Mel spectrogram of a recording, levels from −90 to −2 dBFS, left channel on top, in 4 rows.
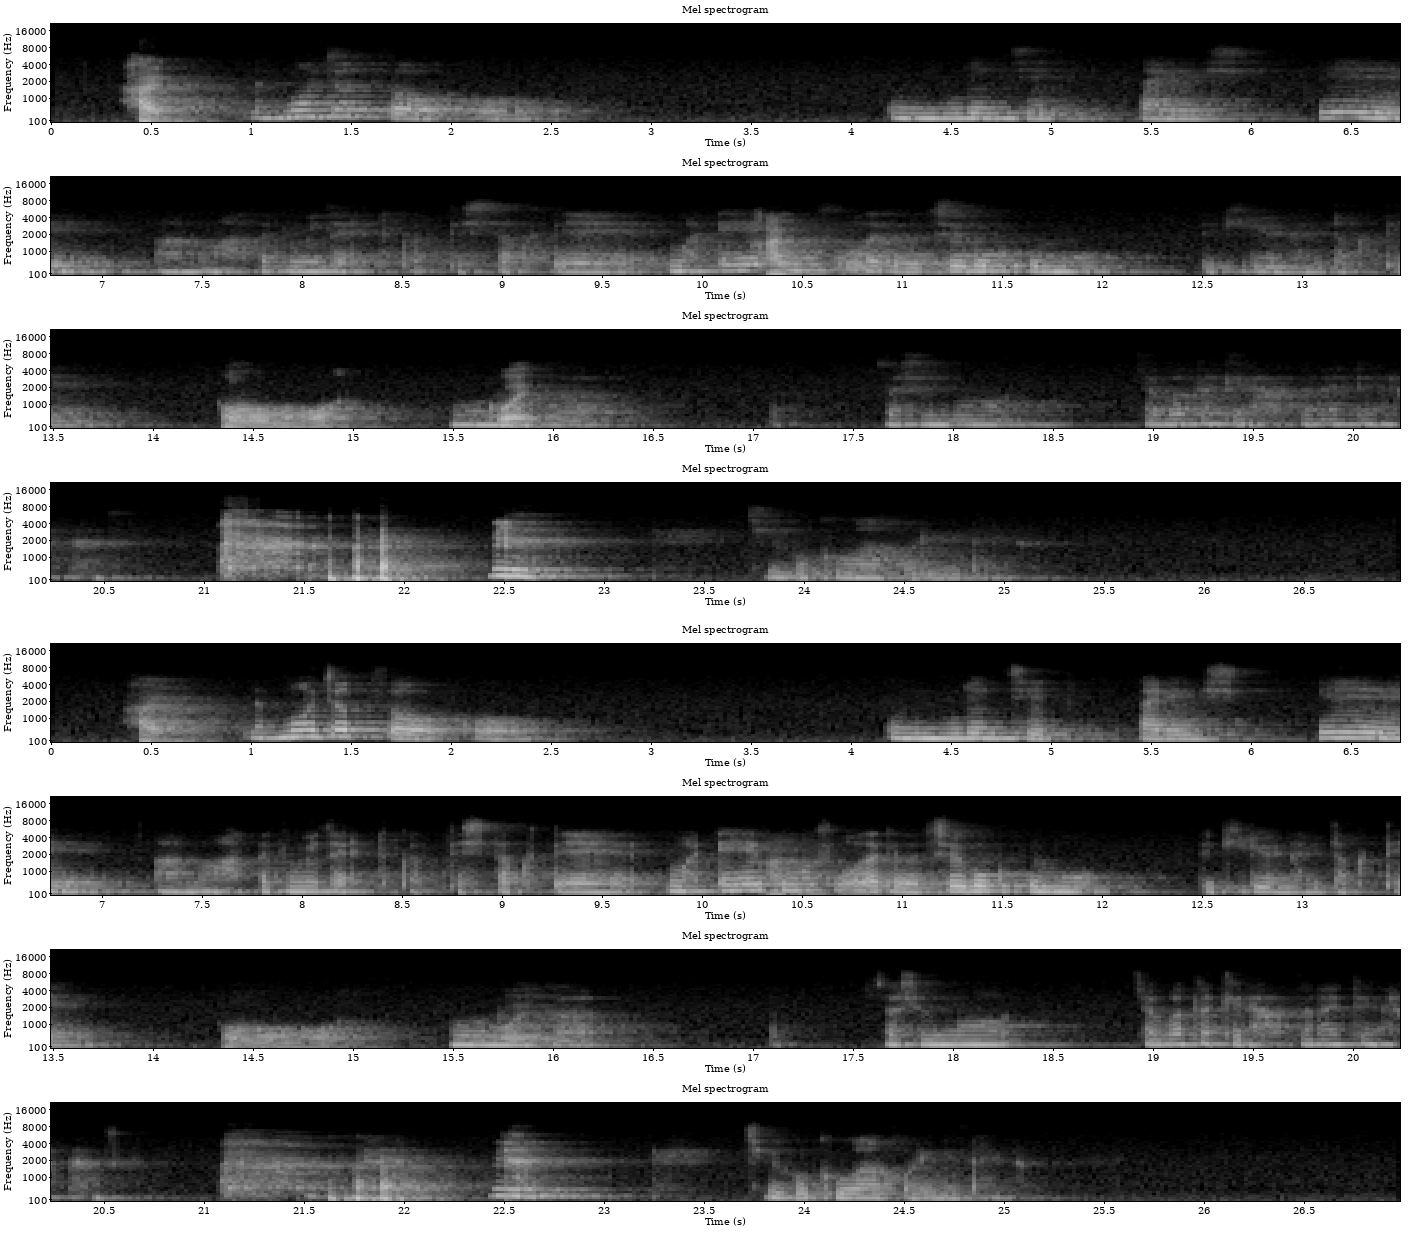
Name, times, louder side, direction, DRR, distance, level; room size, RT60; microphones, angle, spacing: voice 1, 1.0-2.5 4.2-5.0 5.4-5.9 6.3-12.0 12.5-13.8 15.5-16.2 17.7-18.3 18.9-20.5 21.2-21.3 22.5-22.7 23.2-23.4 23.7-25.0, right 3 dB, 50° right, 8 dB, 0.3 m, -36 dB
voice 2, 14.3-15.0 15.7-15.9 21.1-22.0 22.4-22.7, left 6 dB, 75° left, 10 dB, 0.3 m, -32 dB
4.7 x 2.6 x 4.3 m, 1.2 s
head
